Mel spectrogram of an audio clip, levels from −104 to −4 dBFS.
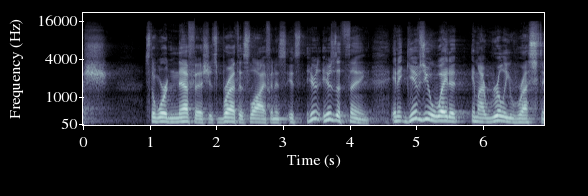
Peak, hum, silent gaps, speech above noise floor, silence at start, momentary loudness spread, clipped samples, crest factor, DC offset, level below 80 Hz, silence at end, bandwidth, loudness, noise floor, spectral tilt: -10 dBFS; none; none; 41 dB; 0 s; 12 LU; under 0.1%; 18 dB; under 0.1%; -76 dBFS; 0 s; 15.5 kHz; -29 LUFS; -70 dBFS; -5.5 dB/octave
